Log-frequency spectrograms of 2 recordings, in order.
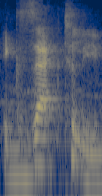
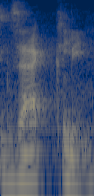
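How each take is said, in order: First: The middle t sound is pronounced. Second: The middle t sound is left out.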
